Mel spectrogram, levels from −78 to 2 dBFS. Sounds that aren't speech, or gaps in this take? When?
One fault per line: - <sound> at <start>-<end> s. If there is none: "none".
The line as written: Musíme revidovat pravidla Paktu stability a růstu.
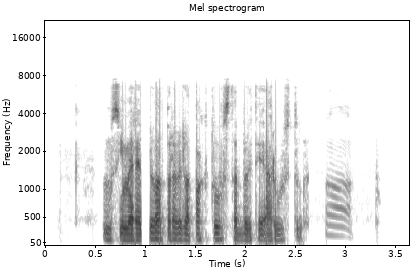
- dropout at 1.0-1.0 s
- laugh at 2.8-3.1 s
